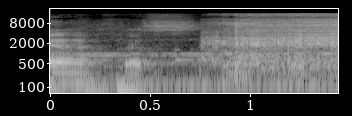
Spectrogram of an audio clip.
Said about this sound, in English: That's crap, blow my nose.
